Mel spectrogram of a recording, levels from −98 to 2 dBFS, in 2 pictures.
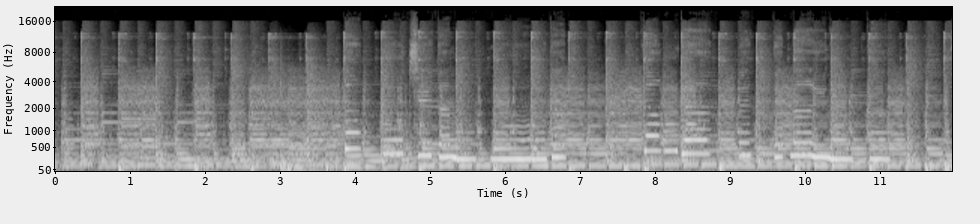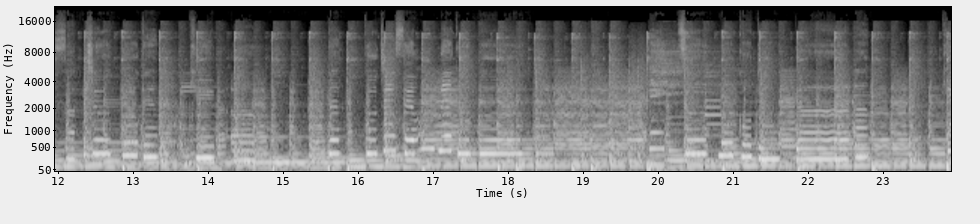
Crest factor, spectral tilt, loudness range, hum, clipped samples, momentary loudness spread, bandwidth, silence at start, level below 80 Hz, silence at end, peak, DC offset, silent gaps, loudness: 16 dB; -6 dB/octave; 2 LU; none; under 0.1%; 6 LU; 16.5 kHz; 0 s; -34 dBFS; 0 s; -2 dBFS; under 0.1%; none; -20 LUFS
